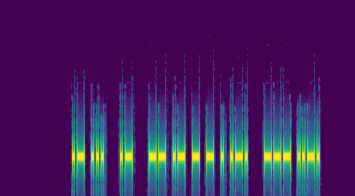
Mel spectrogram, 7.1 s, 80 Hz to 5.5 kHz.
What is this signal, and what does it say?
Morse code, heard as a keyed tone, about 25 wpm, 600 Hz. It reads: AS A MATTER OF
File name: WD304 25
